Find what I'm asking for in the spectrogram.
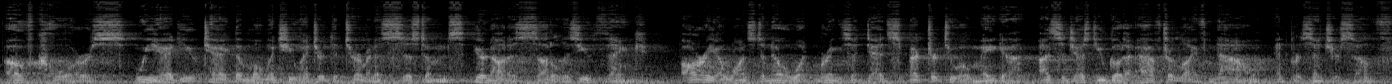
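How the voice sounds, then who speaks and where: A put-on character voice moves at a moderate pace. Loud background noise and a slight echo accompany it. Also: man. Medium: fan dub. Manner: curt, commanding.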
